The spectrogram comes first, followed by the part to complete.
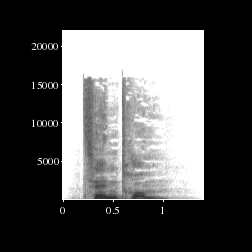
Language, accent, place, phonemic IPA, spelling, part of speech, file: German, Germany, Berlin, /ˈt͡sɛntʁʊm/, Zentrum, noun / proper noun, De-Zentrum.ogg
- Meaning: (noun) center, centre: 1. central point, the middle, e.g. of a circle 2. focus, core, the main point 3. a place (or group of people) that dominates and influences its surroundings, e.g. a capital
